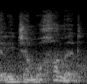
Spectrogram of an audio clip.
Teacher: the H is pronounced because it's a name of Arabic derivation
